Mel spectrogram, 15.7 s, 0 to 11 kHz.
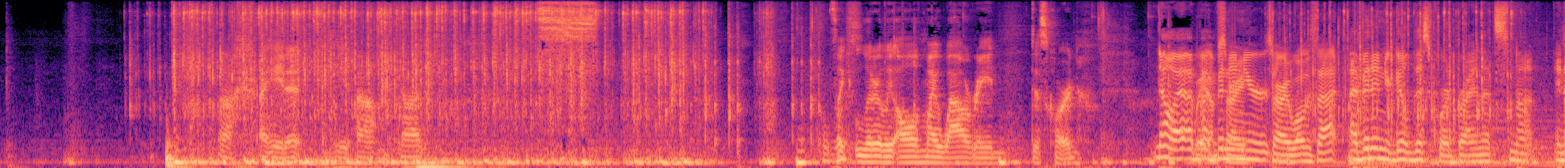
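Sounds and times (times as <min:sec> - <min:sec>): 
typing on a brand new mechanical keyboard: 0:01.2 - 0:08.3, 0:12.7 - 0:15.3
speech: 0:02.2 - 0:04.5, 0:08.0 - 0:15.6.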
